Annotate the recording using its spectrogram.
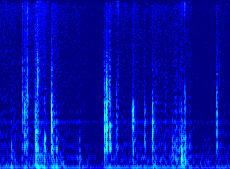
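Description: Faint, irregular clicks of calculator keys being pressed, a dozen or so over two seconds, close to near silence.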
